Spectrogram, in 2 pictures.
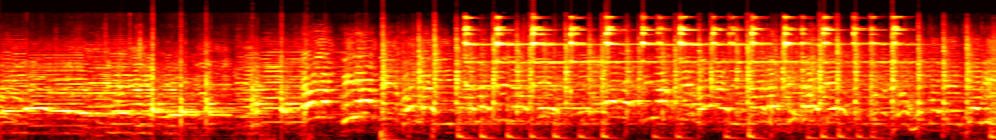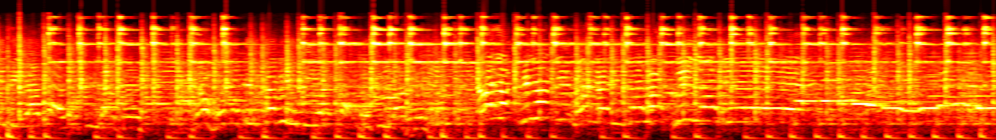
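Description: Bengali baul folk song performed live through a PA: a woman's sung melody over hand drums. About four seconds in, a steady drum beat with quick high ticking over it kicks in.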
